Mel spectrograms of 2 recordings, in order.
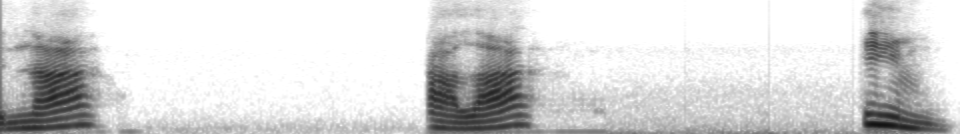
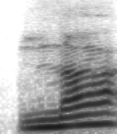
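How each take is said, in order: First: Na, Alá, Im said apart with long pauses; teacher syllabifying Naalaim; split into syllables. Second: Said in the usual way. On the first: Shown as a demonstration. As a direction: break Naalaim into three separate beats. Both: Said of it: "Aqui divide".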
